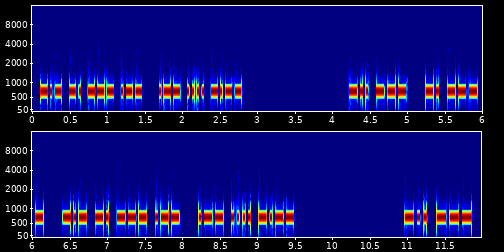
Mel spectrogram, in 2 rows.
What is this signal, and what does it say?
Morse code, heard as a keyed tone, about 36 wpm, 690 Hz. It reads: KNOW WHY DO NOT KNOW WHY DO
